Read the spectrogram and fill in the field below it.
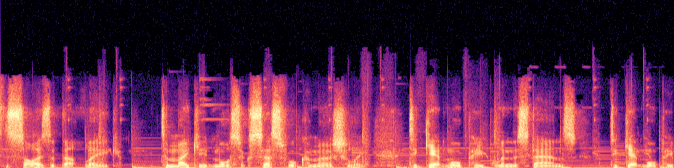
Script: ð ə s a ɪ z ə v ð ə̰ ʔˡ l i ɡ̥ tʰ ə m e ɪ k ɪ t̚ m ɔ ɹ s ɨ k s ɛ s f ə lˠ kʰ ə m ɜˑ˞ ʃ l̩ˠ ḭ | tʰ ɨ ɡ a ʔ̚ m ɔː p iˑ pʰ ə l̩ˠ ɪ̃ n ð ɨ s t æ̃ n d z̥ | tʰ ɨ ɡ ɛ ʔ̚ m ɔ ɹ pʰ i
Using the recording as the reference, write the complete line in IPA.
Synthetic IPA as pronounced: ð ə s a ɪ z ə v ð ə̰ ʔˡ l i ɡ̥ tʰ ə m e ɪ k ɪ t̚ m ɔ ɹ s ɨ k s ɛ s f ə lˠ kʰ ə m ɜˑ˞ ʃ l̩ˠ ḭ | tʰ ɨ ɡ ɛ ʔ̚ m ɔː pʰ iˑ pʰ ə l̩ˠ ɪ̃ n ð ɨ s t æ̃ n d z̥ | tʰ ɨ ɡ ɛ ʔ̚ m ɔ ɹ pʰ i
